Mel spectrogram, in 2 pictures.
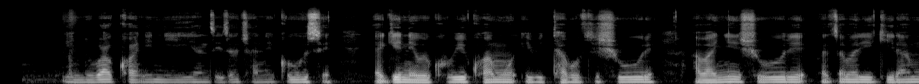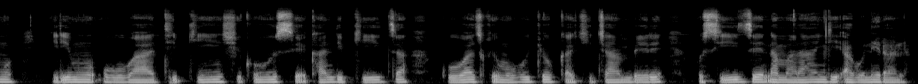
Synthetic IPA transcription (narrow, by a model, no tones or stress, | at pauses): iɲuβakʰwaninijanziːzat͡ʃaːne̞ɡo̞ːse̞ | ja̰ɡe̞ne̞we̞kʰuβikʰwamŋo̞ʔiβitʰaβo̞vjiʃuːɾe̞ | aβaɲe̞ʃuːɾe̞βaza̰βaɾiɡiɾamŋo̞ | iɾimŋo̞ʔuβuβaːtʰibɡ̥iːnʃiɡɡ̥o̞ːse̞̰kʰaːndib̚ɡiːzaɡ̥wuβat͡swe̞̰muβuɾɟo̞b̚ɡa̰kʰid͡ʒaːmbe̞ɾe̞ | βusize̞nʔamaɾaːŋɡiʔaβo̞ne̞ɾana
